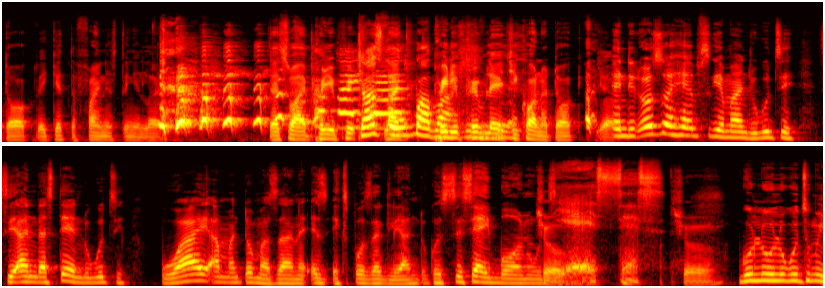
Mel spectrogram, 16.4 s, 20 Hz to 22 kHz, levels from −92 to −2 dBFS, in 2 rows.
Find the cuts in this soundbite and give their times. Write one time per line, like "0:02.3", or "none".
0:05.9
